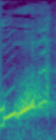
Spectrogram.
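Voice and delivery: very high, loud, laughing "What?"; dumb sheep bleat-like what. Retold or imitated. Friend mimics sheep at the barn door, laughing squeaky what. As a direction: play a baffled sheep, squeaky and silly. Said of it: "come right to the door and go".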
